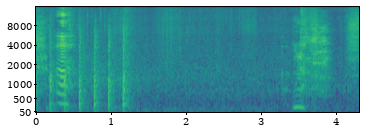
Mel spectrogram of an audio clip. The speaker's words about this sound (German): Ich klopf mal. Es rührt sich nichts. Und die Tür ist verschlossen. Ich klopf noch mal. Vielleicht war ich noch nicht laut genug.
